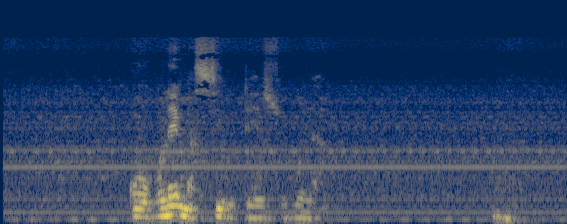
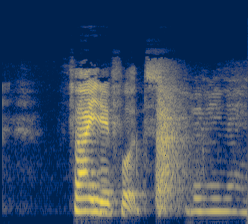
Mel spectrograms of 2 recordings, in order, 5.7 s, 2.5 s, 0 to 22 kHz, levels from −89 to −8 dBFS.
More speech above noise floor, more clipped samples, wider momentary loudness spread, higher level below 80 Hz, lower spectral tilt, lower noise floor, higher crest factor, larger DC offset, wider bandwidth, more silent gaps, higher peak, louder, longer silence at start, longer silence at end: second, 24 dB vs 33 dB; neither; first, 27 LU vs 18 LU; first, -54 dBFS vs -72 dBFS; first, -7 dB/octave vs -2 dB/octave; about the same, -50 dBFS vs -53 dBFS; about the same, 20 dB vs 20 dB; neither; first, 11.5 kHz vs 9 kHz; neither; second, -10 dBFS vs 0 dBFS; second, -28 LUFS vs -17 LUFS; second, 0.1 s vs 0.7 s; about the same, 0.05 s vs 0 s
